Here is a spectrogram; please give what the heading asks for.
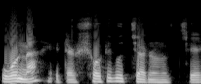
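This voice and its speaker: A man teaching English pronunciation in Bengali, repeating each sound slowly and mixing in English words. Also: fairly low pitch, steady tone, a little mellow, dry recording. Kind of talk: spoken language lesson.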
